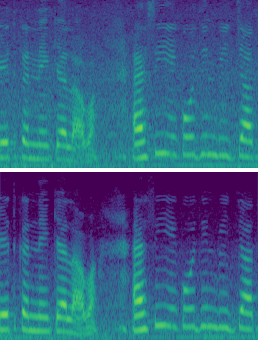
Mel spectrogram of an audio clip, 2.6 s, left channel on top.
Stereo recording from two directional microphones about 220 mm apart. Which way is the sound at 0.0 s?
20° right (ahead or behind).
